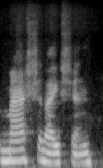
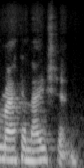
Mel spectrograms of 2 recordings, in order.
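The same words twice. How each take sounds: First: The 'ch' is said as an SH sound. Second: The 'ch' is said as a K sound. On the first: "I believe the British pronunciation, they pronounce it machination" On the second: "we put the C H as a K sound"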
